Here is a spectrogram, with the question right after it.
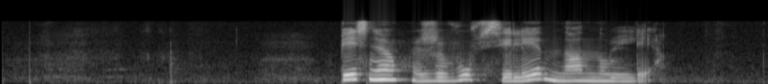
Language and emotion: Russian, neutral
